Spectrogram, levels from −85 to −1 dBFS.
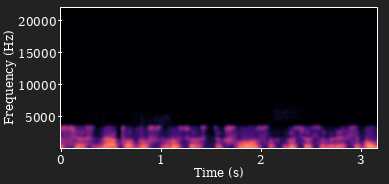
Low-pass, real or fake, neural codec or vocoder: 7.2 kHz; real; none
